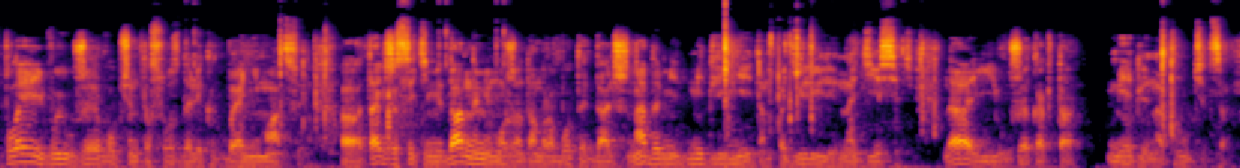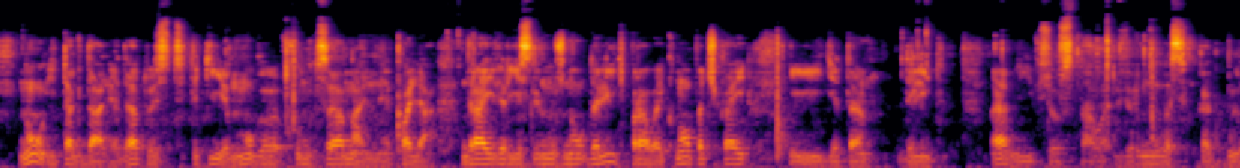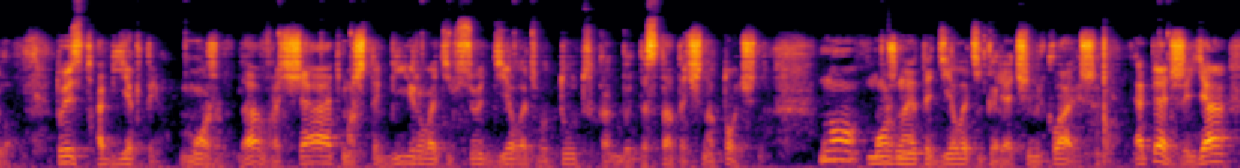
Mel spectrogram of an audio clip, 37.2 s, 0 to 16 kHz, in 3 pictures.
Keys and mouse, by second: 1.8 click, 3.0 shift+Left, 4.4-8.5 drag, 8.8 middle drag, 9.2 space, 11.6 space, 15.3 shift+Left, 18.4-21.7 drag, 22.4-23.2 middle drag, 23.6 shift+middle drag, 26.7 click, 28.0 click, 29.1 click, 29.9 click, 33.6-34.7 middle drag, 36.4 click.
